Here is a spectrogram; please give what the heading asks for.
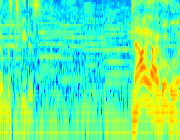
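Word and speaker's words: Tidus: I also learned that in Final Fantasy 10, apparently it's pronounced Tetus and not Titus. I've never played 10, but I always thought it was called Titus, but I was corrected recently.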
